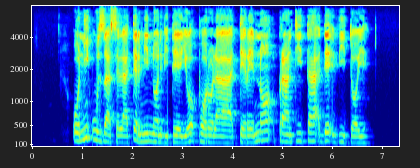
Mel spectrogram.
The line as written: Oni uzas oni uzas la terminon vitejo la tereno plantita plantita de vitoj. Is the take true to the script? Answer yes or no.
no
